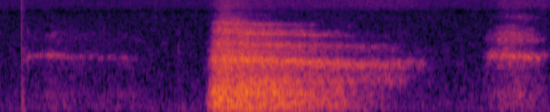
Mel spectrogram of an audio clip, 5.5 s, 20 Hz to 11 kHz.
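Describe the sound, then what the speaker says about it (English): A slow, deep breath during a yoga practice, a long audible exhale that fades out and is followed by the start of another breath, close and quiet with no talking. "breathing through for 5 more breaths"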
